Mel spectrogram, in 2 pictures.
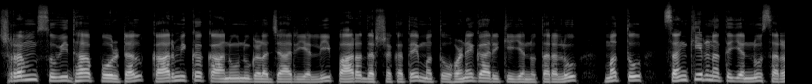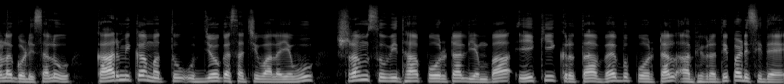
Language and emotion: Kannada, neutral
